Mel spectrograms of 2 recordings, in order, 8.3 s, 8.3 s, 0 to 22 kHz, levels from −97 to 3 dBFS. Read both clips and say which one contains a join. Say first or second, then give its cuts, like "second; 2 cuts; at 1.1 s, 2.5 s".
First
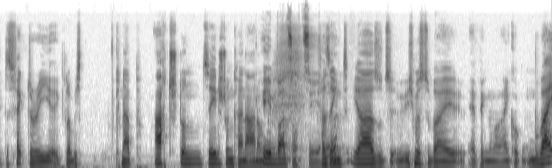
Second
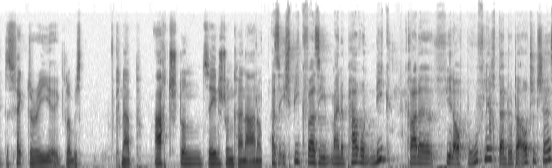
second; 1 cut; at 3.9 s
